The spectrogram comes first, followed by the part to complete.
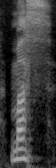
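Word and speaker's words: ます: that they're not saying masu and desu. You know, mas, des, mas, des. You'll hear that even in super high level, polite, professional radio, they're not saying masu, desu.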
